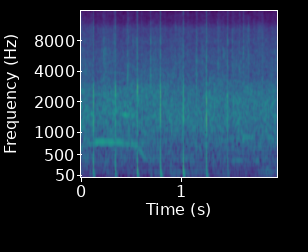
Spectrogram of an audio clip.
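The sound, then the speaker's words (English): Audience applause welcoming a special guest, with sharp claps landing in a steady, even rhythm, about four per second, fairly loud, over a soft background murmur. “Could you give a great big round of applause for our friend?”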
